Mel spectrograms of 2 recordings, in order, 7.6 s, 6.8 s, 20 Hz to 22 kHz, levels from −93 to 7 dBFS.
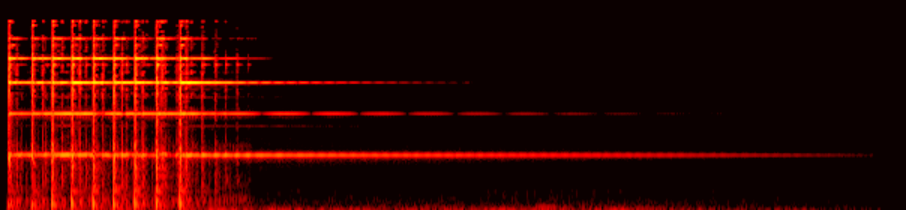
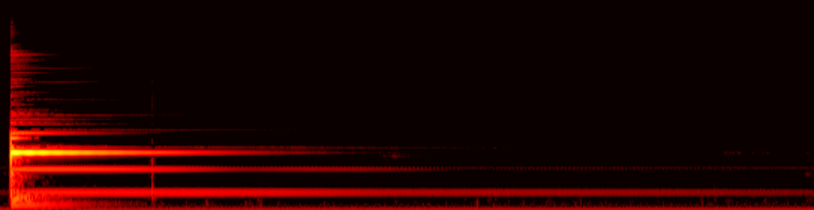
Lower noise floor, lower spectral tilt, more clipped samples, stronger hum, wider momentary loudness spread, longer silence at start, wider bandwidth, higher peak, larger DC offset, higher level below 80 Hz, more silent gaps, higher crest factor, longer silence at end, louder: first, -82 dBFS vs -77 dBFS; second, 2.5 dB/octave vs -5 dB/octave; neither; neither; second, 23 LU vs 26 LU; about the same, 0.05 s vs 0.1 s; first, 15.5 kHz vs 9.4 kHz; about the same, -8 dBFS vs -10 dBFS; neither; first, -64 dBFS vs -82 dBFS; neither; about the same, 22 dB vs 22 dB; second, 4.65 s vs 5.55 s; first, -20 LUFS vs -23 LUFS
